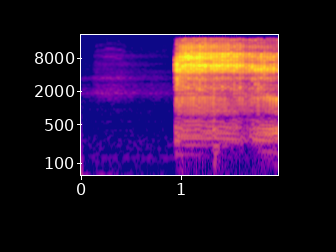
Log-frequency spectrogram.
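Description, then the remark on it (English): After a moment of quiet, a person imitates a buffalo with a sudden loud, raspy, breathy bellow, a rough grunting roar that holds steadily for about a second until the end. “Everyone, make your best buffalo sound to get us out of here.”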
